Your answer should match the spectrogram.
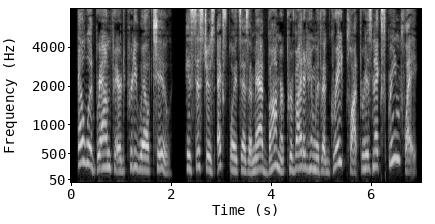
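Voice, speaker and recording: A woman plays a teenage girl sleuth with an American accent in a mystery game. Her voice sits fairly high and is recorded dry and close. She recounts a solved case in a wry, chatty storytelling way. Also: no room sound, natural voice. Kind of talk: scripted game epilogue narration.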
